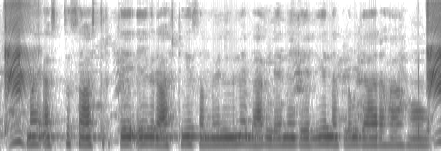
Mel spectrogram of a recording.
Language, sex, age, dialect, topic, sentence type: Hindi, male, 25-30, Marwari Dhudhari, banking, statement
